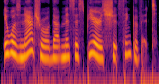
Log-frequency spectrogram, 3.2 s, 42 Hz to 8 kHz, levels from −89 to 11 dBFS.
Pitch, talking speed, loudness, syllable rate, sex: 245 Hz, 190 wpm, -16 LUFS, 4.0 syllables/s, female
